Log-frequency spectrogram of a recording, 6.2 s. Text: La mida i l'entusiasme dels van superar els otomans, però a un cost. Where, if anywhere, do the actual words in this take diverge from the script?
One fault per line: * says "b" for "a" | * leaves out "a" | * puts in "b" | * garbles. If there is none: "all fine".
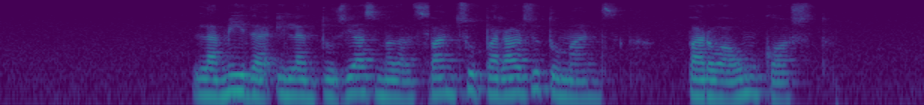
all fine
